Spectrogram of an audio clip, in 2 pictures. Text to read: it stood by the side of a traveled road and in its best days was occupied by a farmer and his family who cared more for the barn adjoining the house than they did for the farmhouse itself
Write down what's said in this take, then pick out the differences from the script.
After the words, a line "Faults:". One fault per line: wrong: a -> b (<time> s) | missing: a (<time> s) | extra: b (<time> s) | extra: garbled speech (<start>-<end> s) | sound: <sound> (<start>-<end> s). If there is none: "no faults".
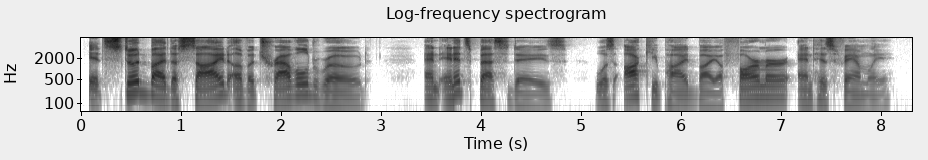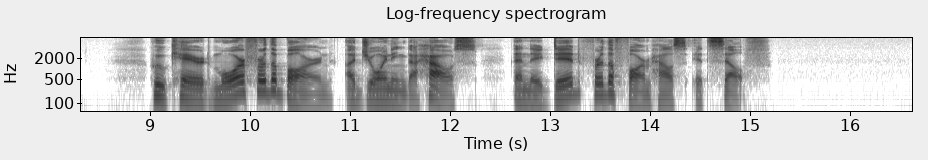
it stood by the side of a traveled road and in its best days was occupied by a farmer and his family who cared more for the barn adjoining the house than they did for the farmhouse itself
Faults:
no faults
